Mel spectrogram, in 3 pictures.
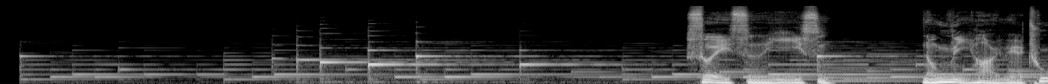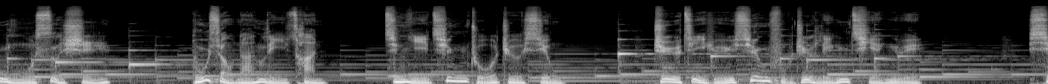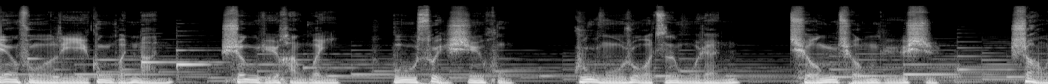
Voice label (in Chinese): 男 悼念风格; 纪念先人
